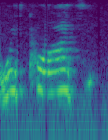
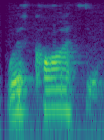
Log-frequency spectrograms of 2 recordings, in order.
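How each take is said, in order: First: Wisconsin drawn up high, mocking Wisconsin vowels; higher, sing-song Wisconsin accent impression. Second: Said in the usual way. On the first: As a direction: say Wisconsin the way a Wisconsin local would. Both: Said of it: "that's how the New Yorkers talk".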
